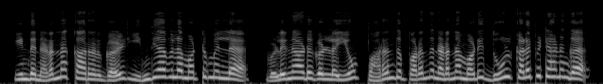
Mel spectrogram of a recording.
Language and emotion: Tamil, surprised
